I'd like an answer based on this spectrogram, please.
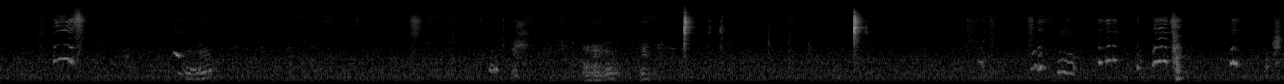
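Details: Young puppies, offspring of Edhel and Berry, make scattered thin, high-pitched squeaks and wavering whines, some rising and falling, spread across the stretch between short sharp clicks and taps.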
